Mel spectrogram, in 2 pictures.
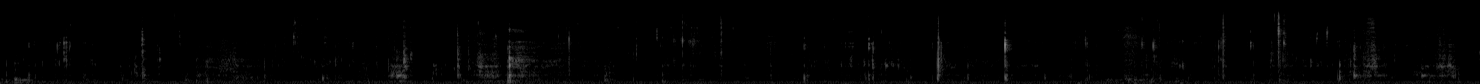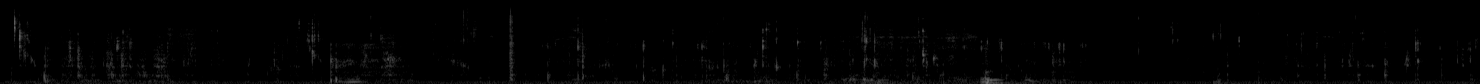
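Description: Quiet, close-miked chewing and wet mouth sounds, with scattered sharp clicks and the scrape of a knife and fork cutting food.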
